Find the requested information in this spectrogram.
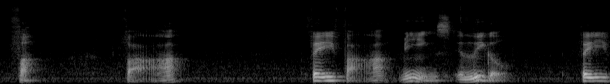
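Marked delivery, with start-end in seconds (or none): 0.1-1.8 fa with a low dipping third tone; Mandarin third tone. Shown as a demonstration. Teacher drilling fa in the third tone. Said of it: "read in the third tone".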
